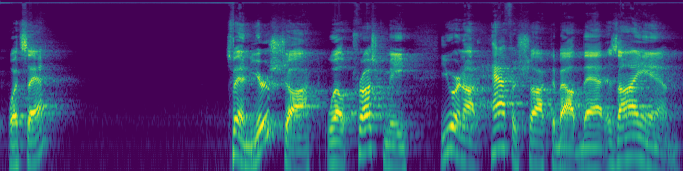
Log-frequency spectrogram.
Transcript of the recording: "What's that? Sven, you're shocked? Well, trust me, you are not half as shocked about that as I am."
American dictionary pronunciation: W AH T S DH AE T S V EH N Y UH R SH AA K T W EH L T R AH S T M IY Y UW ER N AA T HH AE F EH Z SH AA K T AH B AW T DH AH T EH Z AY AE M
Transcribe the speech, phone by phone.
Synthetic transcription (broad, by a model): W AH T S DH AE T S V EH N Y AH R SH AA K T W EH L T R AH S T M IY Y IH ER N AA T HH AE F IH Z SH AA K T AH B AW T DH AH T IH Z AY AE M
